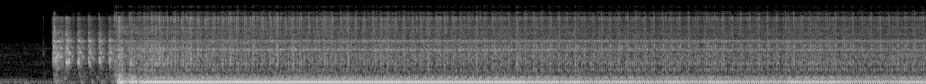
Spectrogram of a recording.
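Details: 2014 BMW S1000RR at start-up after replacing the OEM black cam chain tensioner plug with the longer silver plug: metallic clatter for the first few seconds, slack cam chain rattling.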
